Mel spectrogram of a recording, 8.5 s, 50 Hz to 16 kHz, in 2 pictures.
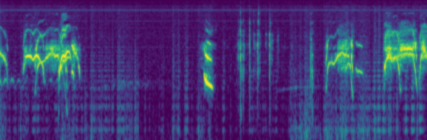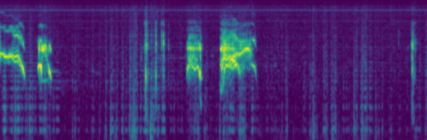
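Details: Osprey calling at its artificial nest in Pohjois Satakunta, Finland, on June 10, 2024, while the male delivers a large fish for breakfast: piercing, strained whistled cries in bursts of two or three, separated by silent gaps and light clicks.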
